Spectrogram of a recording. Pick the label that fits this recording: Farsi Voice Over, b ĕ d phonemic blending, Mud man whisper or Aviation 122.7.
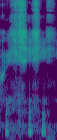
Mud man whisper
